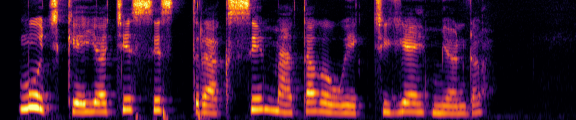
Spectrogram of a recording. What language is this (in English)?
Kalenjin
